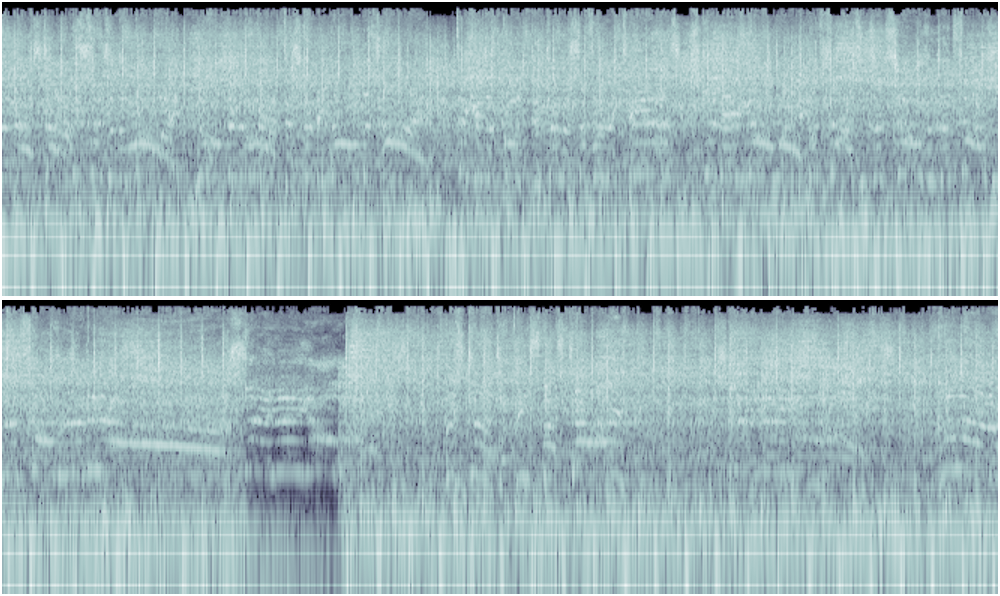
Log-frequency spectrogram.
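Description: Loud, dense thrash metal by a San Francisco thrash band, with distorted guitars, pounding drums and harsh screamed vocals, driving steadily with a brief near-silent break around the middle before slamming back in.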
